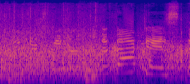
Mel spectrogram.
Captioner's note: applause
